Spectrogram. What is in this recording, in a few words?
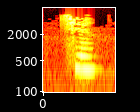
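"牵", Mandarin Chinese; chinese flashcards; hsk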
